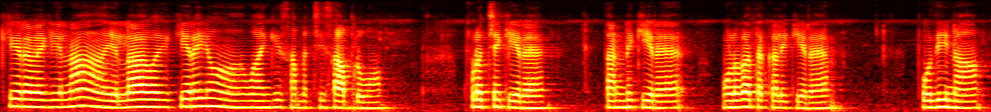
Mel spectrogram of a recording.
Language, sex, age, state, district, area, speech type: Tamil, female, 30-45, Tamil Nadu, Salem, rural, spontaneous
